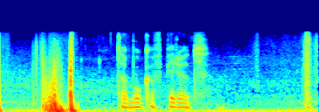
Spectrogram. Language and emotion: Russian, neutral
